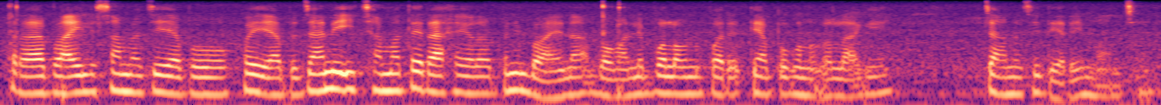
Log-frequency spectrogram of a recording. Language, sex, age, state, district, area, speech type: Nepali, female, 45-60, West Bengal, Alipurduar, urban, spontaneous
